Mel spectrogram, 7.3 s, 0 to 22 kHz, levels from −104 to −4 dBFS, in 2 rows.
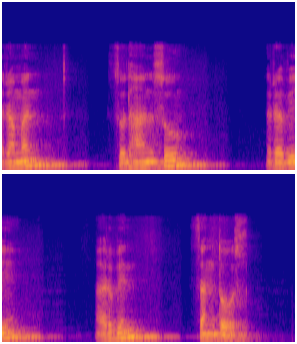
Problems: background sounds at intervals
